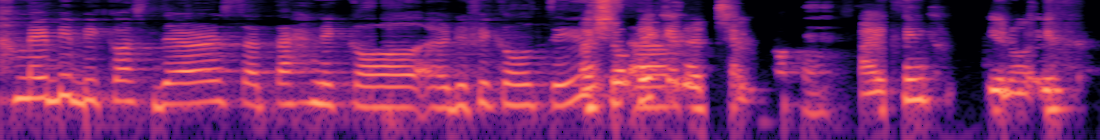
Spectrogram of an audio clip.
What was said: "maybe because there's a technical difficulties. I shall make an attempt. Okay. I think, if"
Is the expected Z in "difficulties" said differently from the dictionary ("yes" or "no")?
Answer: yes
